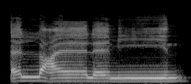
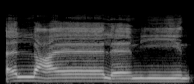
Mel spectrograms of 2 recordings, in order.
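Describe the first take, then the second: First: العالمين with alif held two counts; correct madd. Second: العالمين with alif stretched too long; overlong madd. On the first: Teacher showing students the right vowel length. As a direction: draw out the aa of العالمين smoothly. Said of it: "أقولها إزاي؟". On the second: Teacher imitating people who lengthen vowels too much. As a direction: overstretch the aa in العالمين. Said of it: "في ناس بتقولها إزاي؟". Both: Shown as a demonstration.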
